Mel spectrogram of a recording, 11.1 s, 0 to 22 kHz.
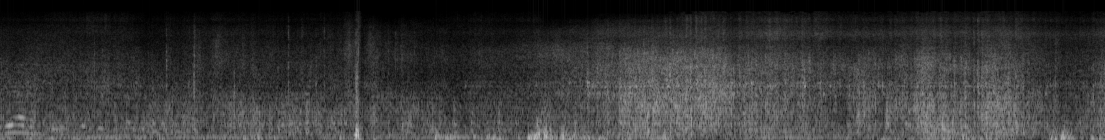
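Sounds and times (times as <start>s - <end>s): skis sliding over snow: 0.0s - 11.0s
wind noise on microphone: 0.0s - 11.0s.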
